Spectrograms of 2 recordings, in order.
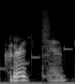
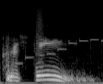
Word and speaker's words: Christine: You kept saying Kristen, and her name's Christine.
